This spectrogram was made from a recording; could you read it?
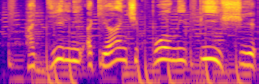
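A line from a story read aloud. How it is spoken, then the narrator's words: Spellbound whisper. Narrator (Russian): завороженно шептал Думинг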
